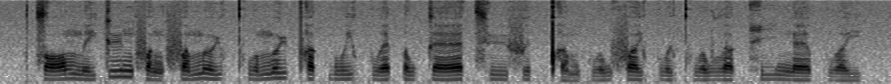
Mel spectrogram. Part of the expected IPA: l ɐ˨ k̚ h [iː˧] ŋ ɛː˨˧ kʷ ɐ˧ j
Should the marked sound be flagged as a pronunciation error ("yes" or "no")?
no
